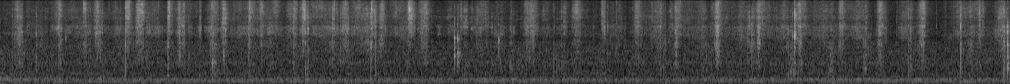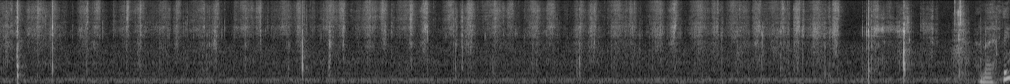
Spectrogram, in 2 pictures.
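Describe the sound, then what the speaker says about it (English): Yu-Gi-Oh and Pokémon trading cards are flipped through one after another, giving soft, rapid, close card flicks and slides that run steadily throughout at low volume. "We'll do a quick flip through those cards."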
